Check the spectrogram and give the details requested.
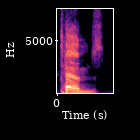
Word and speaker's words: Thames: Thames, I think, is The River how they say it. Thames. But they say Thames.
